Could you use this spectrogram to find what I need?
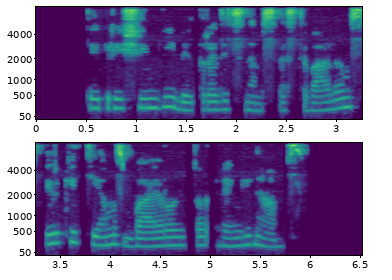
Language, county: Lithuanian, Panevėžys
